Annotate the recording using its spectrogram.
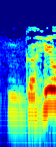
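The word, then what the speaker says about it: ਗਹਯੋ: ये भी ध्यान रखने वाला पाठ है, गहयो उच्चारण करना। आम कई अनजान जिन्हां ने संथ्या नहीं कीती हुंदी वो गयो बोल जांदे हन, जिहदा अर्थ बहुत गलत हो जांदा है, भी सारे दरवाजे छड्ड दित्ते, तेरा दरवाजा भी गया।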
